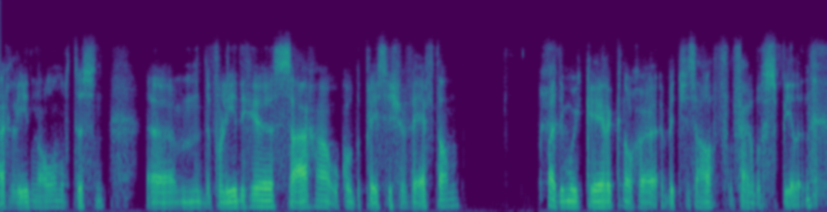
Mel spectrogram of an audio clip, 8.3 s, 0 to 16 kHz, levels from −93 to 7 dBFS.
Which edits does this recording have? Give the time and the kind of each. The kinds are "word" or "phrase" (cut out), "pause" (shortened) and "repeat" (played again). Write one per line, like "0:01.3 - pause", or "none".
none

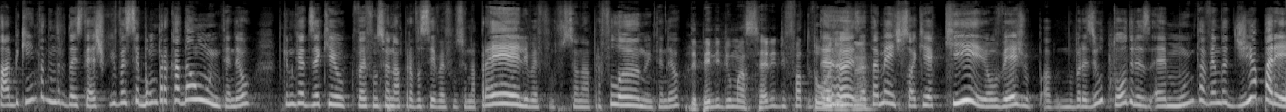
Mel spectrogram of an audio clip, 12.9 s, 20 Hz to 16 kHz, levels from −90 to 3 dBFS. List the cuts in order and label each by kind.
none

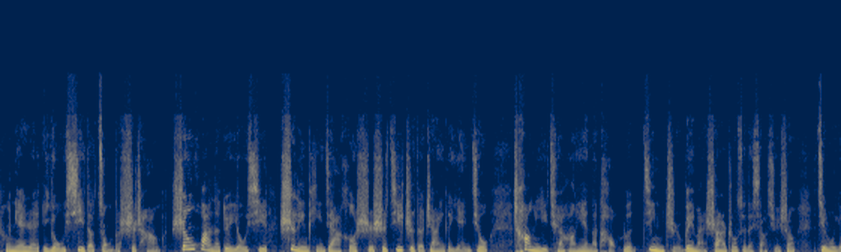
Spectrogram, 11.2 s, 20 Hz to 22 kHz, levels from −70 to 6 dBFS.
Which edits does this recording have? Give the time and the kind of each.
0:02.2 - pause
0:08.5 - pause

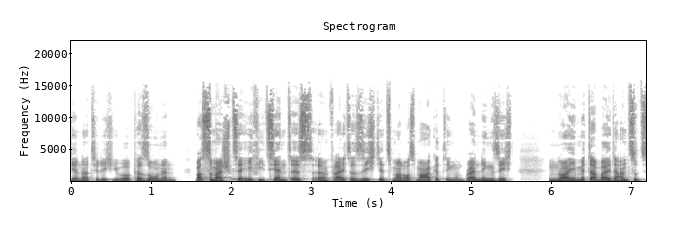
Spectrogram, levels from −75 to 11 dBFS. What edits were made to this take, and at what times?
0:02.0 - word
0:03.4 - word
0:06.0 - word

